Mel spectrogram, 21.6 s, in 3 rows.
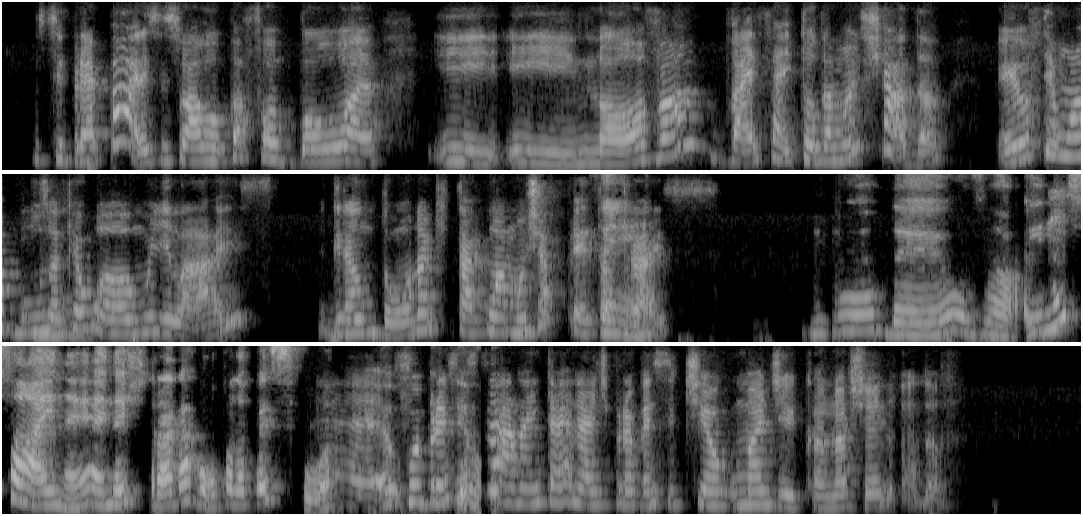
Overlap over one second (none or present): none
